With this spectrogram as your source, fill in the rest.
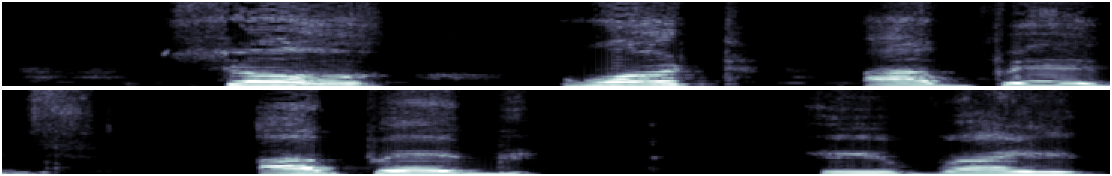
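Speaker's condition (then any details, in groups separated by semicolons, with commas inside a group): Cerebral palsy; fine motor skill challenges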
